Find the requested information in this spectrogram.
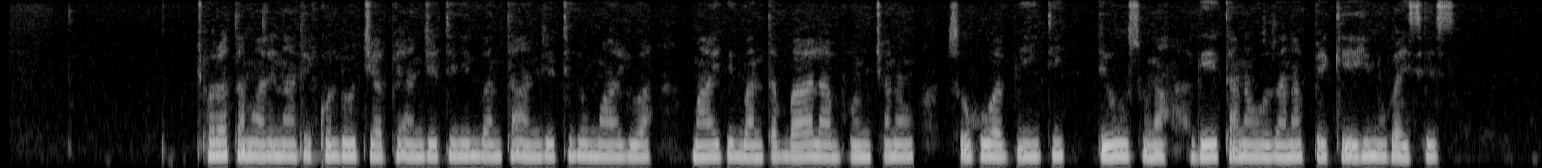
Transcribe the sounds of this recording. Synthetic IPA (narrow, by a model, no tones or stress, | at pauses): t͡ʃʼɔɾɐt̪ɐmaːɾɛnaːt̪ɪkɔlːoːt͡ʃːɪjapːɛɐnd͡ʒɛt̪ːɪd̪ɪbɐnt̪ːɐːnd͡ʒɛt̪ːɪd̪ɔmaːjʊwa | maːjɪd̪ɪbɐnt̪ːɐbaːlaːbɔnt͡ʃʼːɐnɐw | sɔ̰hʊwabiːt̪ːɪ | d̪̥ɛʔoːsɔnɐhɐɡe̞ːt̪ɐ̰nɐwɔzɐnɐpːɛkeːɦɪnʊɡɐjse̞ːs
